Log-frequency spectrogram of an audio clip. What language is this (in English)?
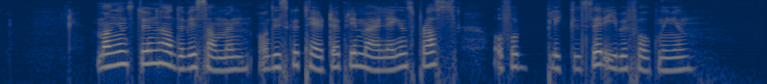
Norwegian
